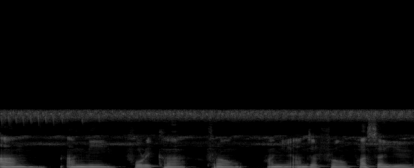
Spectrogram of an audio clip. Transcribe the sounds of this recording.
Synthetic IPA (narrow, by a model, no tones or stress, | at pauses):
aŋ | a̰ŋni | pʰɔɾikʰa | pʰɾaw | a̰ŋniʔa̰nzaɾpʰɾawpʰasajɯ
